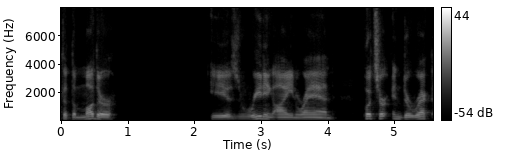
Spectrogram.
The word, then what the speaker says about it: Ayn: And remember that Ayn rhymes with mine, was this Russian philosopher.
